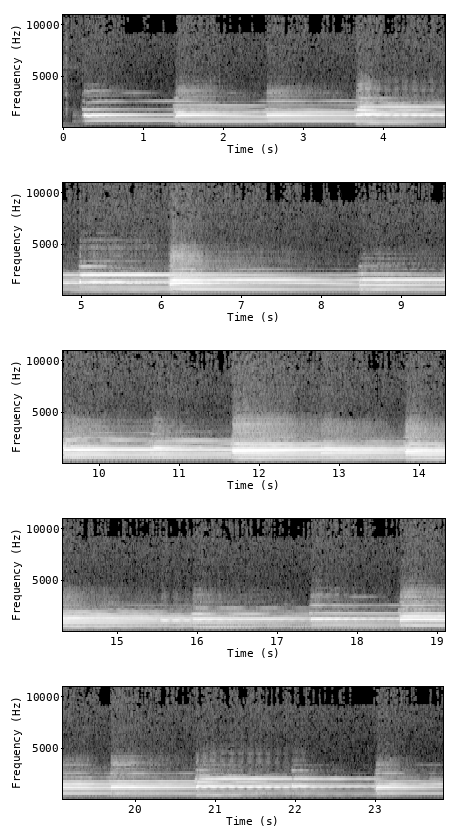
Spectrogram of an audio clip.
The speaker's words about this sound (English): And the last one this morning is the sound of the church bells that many people love, and there are a lot of them in our city, and they go like this.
